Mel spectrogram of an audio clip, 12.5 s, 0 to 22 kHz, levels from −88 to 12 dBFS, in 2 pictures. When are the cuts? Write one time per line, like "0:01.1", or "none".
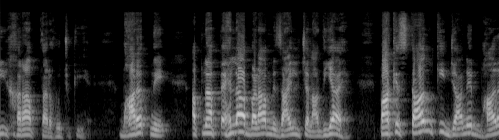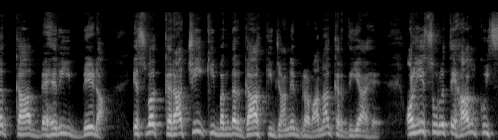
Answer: none

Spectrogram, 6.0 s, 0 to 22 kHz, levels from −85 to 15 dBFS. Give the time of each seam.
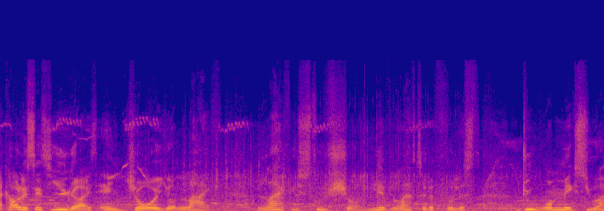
none

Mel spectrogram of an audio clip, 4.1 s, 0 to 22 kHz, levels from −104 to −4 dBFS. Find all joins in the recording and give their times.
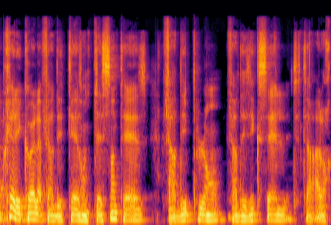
0:02.8

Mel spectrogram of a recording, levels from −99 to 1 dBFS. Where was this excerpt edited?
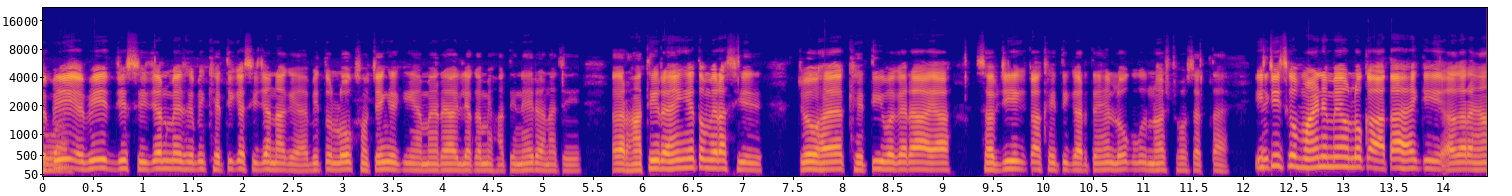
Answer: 0:03.8

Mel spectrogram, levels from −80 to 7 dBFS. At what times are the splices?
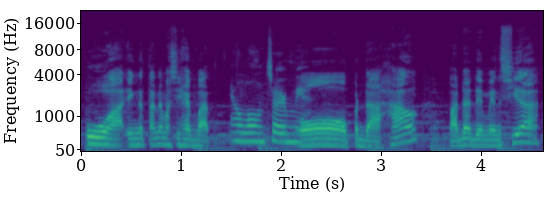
none

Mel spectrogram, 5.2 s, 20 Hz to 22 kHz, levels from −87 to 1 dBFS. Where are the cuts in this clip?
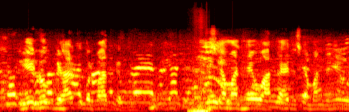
0:02.9

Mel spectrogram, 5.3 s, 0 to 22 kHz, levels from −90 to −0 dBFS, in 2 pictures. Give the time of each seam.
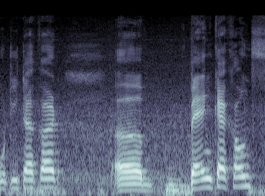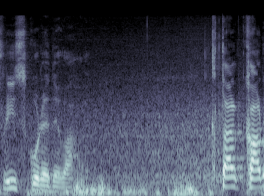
none

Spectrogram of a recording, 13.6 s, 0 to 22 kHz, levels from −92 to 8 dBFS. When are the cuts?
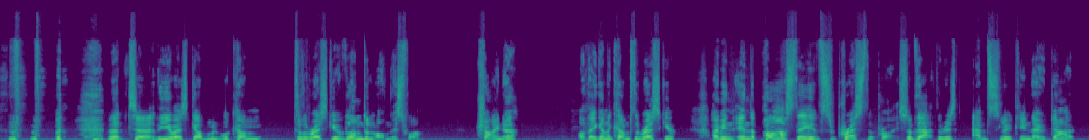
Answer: none

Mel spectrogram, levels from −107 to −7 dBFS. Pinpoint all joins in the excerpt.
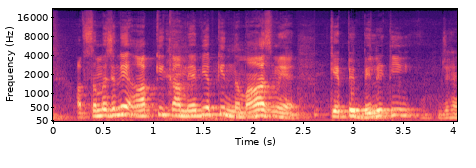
0:02.5

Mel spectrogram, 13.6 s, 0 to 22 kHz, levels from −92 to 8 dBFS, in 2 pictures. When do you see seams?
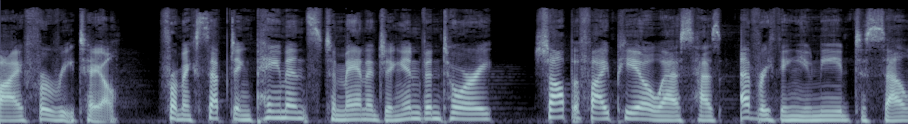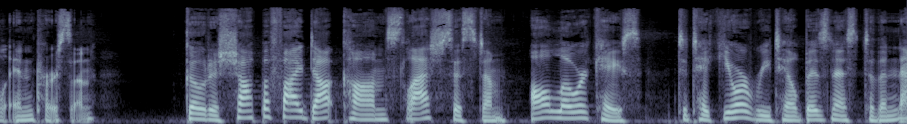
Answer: none

